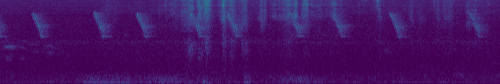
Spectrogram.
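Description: Faint, near-silent room with a bird repeating a short, falling chirp roughly once a second. Faint scraping clicks come in the middle as a spoon presses the chutney pulp against a steel strainer.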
